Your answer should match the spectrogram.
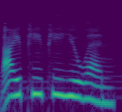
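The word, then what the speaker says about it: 一分: Replace this with PP, making it PPUN. For the ichi part, the process is the same as before with ko or to. Remove chi from ichi, leaving just I. Then, add PPUN after it, making it IPPUN.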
